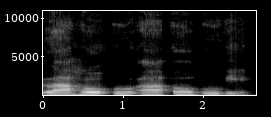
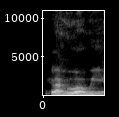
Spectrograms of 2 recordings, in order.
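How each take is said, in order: First: The name is said slowly, each vowel said separately. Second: The name is said quickly, its vowels run together. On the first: "that's the slow way to pronounce it" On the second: "Ruben's is the fast way to pronounce it"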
